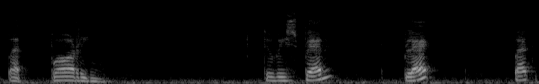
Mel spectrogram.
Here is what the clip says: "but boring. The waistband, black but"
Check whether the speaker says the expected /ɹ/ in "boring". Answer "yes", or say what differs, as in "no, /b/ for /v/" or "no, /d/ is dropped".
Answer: yes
